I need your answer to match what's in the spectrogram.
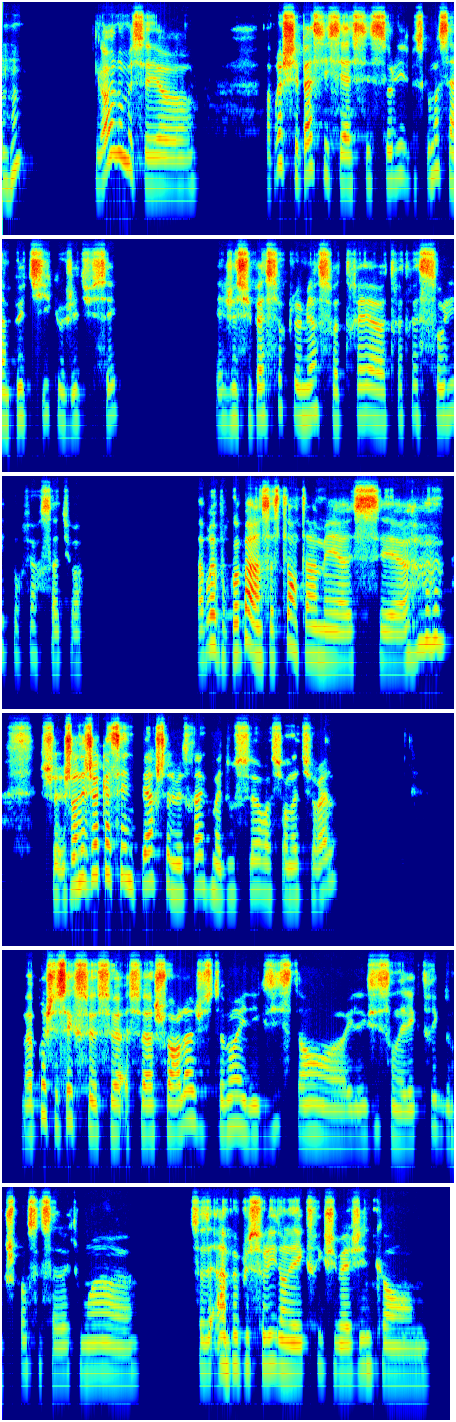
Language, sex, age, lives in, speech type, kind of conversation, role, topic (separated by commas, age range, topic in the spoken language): French, female, 45-49, France, conversation, unstructured, none, Comment la technologie a-t-elle transformé votre façon de cuisiner ?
